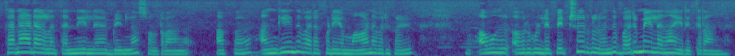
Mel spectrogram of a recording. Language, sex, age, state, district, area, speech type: Tamil, female, 45-60, Tamil Nadu, Thanjavur, rural, spontaneous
